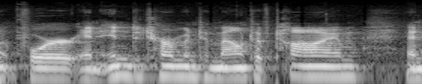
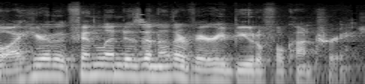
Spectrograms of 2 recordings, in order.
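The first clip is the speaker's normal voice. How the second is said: ordinary delivery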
